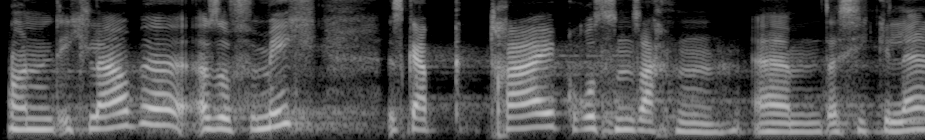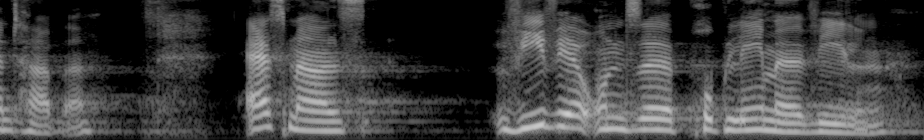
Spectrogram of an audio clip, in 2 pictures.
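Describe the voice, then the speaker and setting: A woman from England speaking non-native German with an English accent, haltingly searching for words as she gives an anecdotal conference talk. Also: a little high, animated. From England (Manchester). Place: large conference hall on stage, indoors. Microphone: podium microphones. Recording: echoey hall with long reverb.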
